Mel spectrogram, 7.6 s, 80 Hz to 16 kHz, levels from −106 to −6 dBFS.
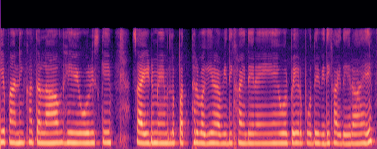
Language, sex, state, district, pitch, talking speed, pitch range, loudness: Magahi, female, Bihar, Gaya, 235 Hz, 190 wpm, 235-245 Hz, -24 LUFS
